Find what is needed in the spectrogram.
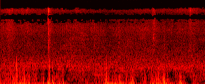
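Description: Wind buffeting a phone's microphone outdoors, an uneven gusty rumble with a sharp click about a second in.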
